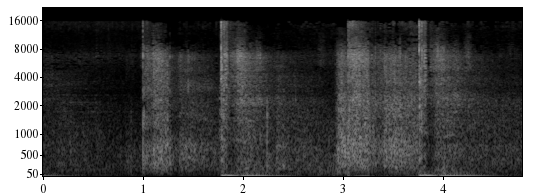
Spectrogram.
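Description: Fireworks burst with loud booming bangs outdoors.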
